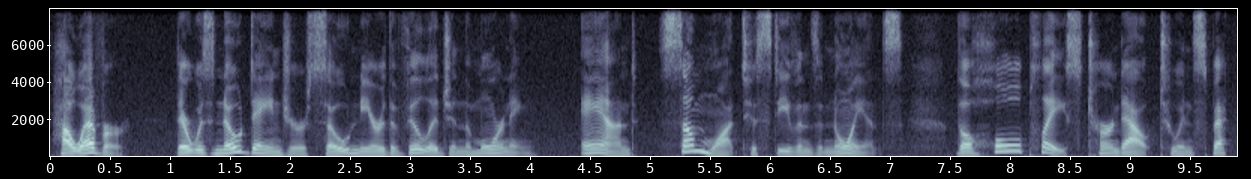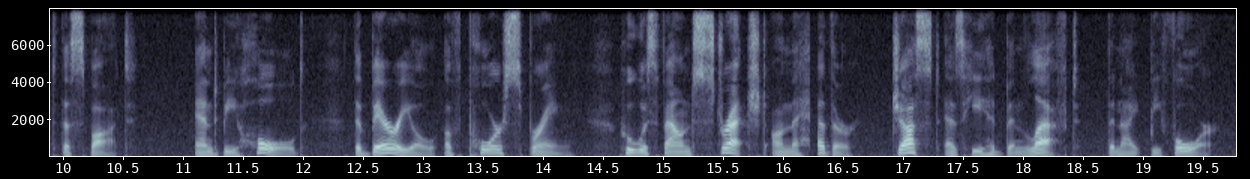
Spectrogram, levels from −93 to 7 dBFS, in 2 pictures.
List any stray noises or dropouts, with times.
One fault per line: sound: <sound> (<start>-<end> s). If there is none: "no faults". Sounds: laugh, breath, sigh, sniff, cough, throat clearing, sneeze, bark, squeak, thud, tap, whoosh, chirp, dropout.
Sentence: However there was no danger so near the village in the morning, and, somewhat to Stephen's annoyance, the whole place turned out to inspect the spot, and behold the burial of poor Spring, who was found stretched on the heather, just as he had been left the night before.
sound: dropout (16.2-16.3 s)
